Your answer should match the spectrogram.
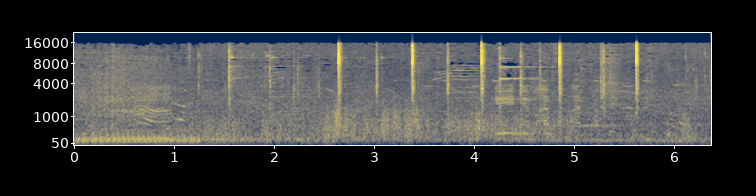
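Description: Flintlock musket's lock being worked by hand: a series of sharp, irregular metal clicks and taps. A low hum runs under the first second and then drops away.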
